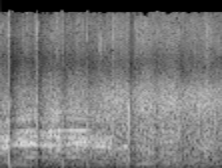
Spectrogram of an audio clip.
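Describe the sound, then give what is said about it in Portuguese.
A crowd of young people at a PJ youth political event shouts and cheers together in answer to a call for more young people in politics, a loud, sustained burst of voices mixed with clapping that holds steady for a couple of seconds. “Por mais jovens na política, pessoal, quero ouvir um grito aí de vocês.”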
